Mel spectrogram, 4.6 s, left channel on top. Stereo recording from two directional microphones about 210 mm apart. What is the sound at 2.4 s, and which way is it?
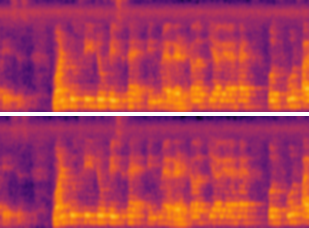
Speech, 15° left (ahead or behind).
